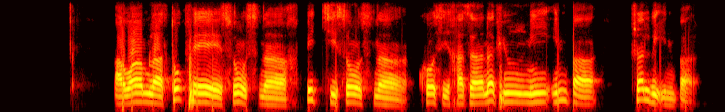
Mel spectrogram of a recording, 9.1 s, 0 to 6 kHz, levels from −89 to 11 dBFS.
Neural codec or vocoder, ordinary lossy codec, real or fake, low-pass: none; Opus, 24 kbps; real; 5.4 kHz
